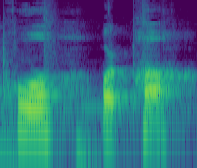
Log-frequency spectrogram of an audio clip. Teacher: L vocalization, so that's an L turning into a vowel in a word like pool or pull.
